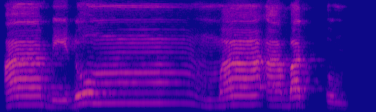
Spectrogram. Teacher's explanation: Guna. Dengung 2 harakat.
